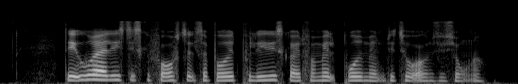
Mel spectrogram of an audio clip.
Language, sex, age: Danish, female, 30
